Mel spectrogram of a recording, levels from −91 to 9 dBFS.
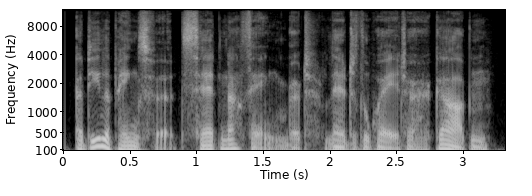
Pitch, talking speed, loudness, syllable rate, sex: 90 Hz, 200 wpm, -18 LUFS, 5.5 syllables/s, male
